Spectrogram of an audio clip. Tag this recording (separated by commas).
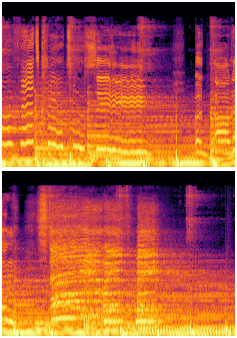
male singing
